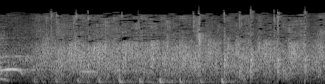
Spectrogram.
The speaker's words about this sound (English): Okay, I'm going to give you another chance to clap at that. That was awesome.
